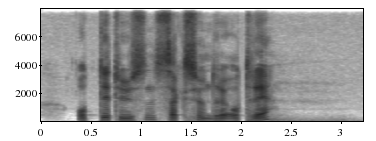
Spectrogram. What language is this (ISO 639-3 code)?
nor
